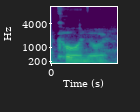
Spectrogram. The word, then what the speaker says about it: Koh-i-Noor: I think back then Koh-i-Noor, is that how you pronounce it? Koh-i-Noor? Yeah, Koh-i-Noor.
